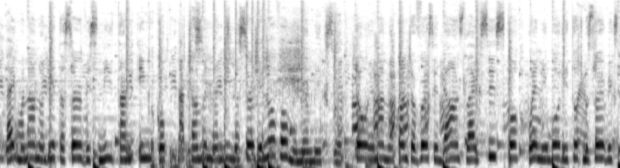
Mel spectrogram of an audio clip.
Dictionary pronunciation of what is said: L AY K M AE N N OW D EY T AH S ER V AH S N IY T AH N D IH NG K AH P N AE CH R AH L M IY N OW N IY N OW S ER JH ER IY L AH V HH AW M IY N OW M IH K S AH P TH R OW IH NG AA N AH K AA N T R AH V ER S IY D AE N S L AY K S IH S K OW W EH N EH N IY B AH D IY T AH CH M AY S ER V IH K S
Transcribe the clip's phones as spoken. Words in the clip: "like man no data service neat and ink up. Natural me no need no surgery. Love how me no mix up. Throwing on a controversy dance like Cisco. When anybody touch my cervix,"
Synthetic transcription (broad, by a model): L AY K M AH N N OW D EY T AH S ER V AH S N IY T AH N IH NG K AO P N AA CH AH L M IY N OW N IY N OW S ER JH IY L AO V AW M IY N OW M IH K S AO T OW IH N AA N AH K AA N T R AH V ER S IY D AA N S L AY K S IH S K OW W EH EH N IY B AH D IY T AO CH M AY S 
